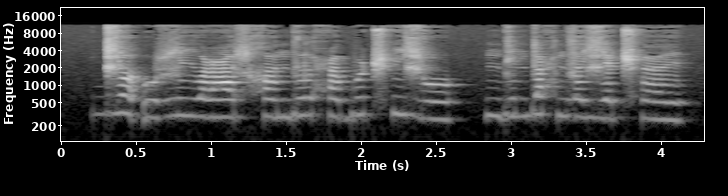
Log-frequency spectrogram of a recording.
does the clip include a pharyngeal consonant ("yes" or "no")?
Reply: yes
